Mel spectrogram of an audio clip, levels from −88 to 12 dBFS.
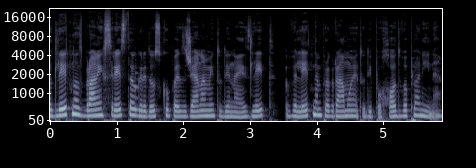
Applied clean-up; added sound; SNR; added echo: classical method log-MMSE.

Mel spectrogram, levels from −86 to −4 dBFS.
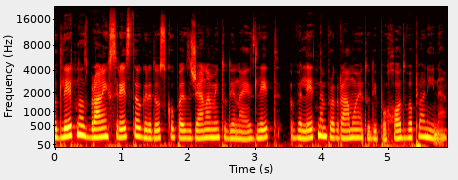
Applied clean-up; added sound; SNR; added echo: none; none; none; none.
